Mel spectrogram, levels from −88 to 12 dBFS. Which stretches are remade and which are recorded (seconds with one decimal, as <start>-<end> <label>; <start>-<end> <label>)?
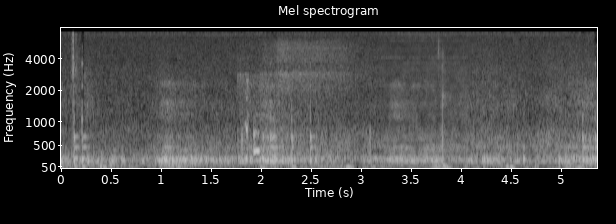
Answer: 0.0-3.2 recorded; 3.2-4.1 remade; 4.1-5.4 recorded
